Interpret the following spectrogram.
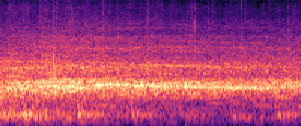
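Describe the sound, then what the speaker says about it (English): A large concert crowd at a show in Dublin, Ireland, cheers and whoops in a dense, continuous roar, loud and close throughout with no break. "can you guys do me a favor and give yourselves a round of applause right now?"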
